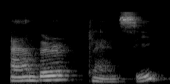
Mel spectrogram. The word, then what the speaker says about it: Amber Clancy: Uh so, today's podcast special guest is Amber Clancy, if I pronounce it correctly.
